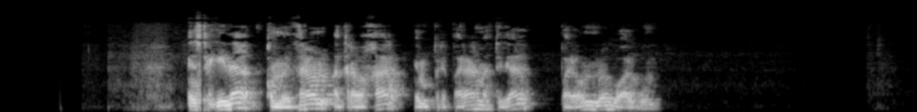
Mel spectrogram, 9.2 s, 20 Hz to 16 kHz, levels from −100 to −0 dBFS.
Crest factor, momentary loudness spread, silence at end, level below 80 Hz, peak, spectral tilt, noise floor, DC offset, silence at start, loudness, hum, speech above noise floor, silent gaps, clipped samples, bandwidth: 20 dB; 13 LU; 2.6 s; -66 dBFS; -4 dBFS; -6 dB/octave; under -90 dBFS; under 0.1%; 1.5 s; -21 LUFS; none; over 69 dB; none; under 0.1%; 7.8 kHz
